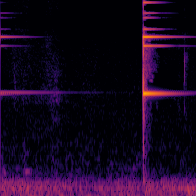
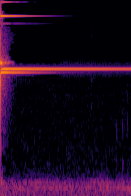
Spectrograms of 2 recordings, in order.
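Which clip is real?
The first.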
